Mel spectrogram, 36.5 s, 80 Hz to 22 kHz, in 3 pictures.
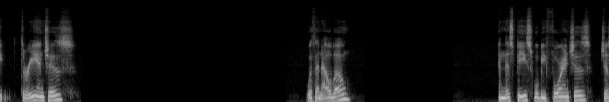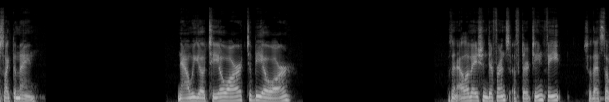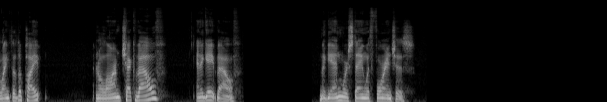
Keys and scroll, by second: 2.3 2, 3.2 ., 3.8 2, 4.2 5, 6.4 Tab, 7.2 e, 8.5 Tab, 11.0 4, 12.9 Tab, 15.4-16.8 typing, 17.6 Tab, 18.3-19.5 typing, 20.0 Tab, 21.5 1, 22.0 3, 23.4 Tab, 27.3 g, 28.1 a, 29.8 Tab, 32.2 4.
